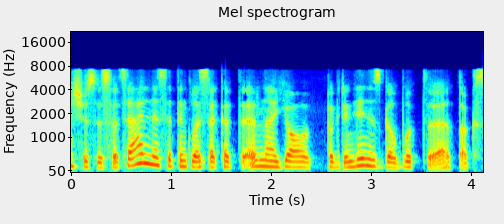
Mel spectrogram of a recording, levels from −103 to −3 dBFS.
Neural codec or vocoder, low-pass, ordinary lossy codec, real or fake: codec, 16 kHz, 0.7 kbps, FocalCodec; 7.2 kHz; AAC, 32 kbps; fake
